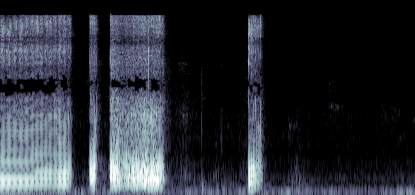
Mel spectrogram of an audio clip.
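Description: A low, steady buzzing tone that stops less than a second in, followed by a few short breathy puffs.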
